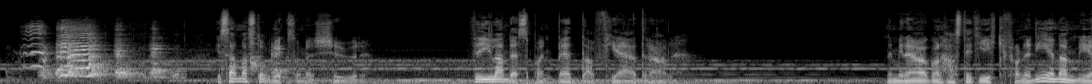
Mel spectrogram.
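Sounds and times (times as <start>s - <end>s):
hen clucking and squawking: 0.1s - 1.9s
speech: 2.2s - 3.9s, 4.7s - 6.9s, 8.8s - 10.9s.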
